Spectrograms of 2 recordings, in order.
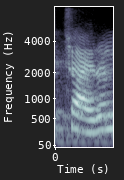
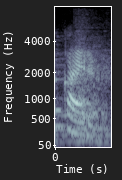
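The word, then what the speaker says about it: chiral: तो यहाँ से आपसे कोई पूछने लगे चायरल या कायरल, दोनों में से कोई भी बोल सकते हैं, आप प्रोनाउंस करने के ऊपर डिपेंड करता है।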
